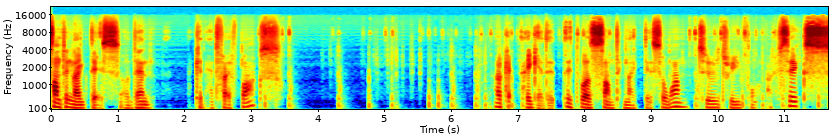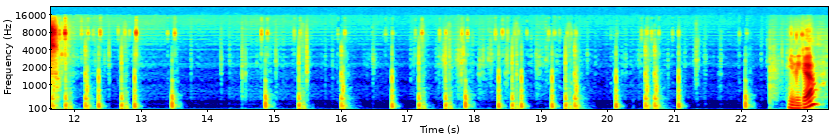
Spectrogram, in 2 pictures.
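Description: Wooden blocks are placed one after another with soft, quick knocks.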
